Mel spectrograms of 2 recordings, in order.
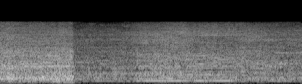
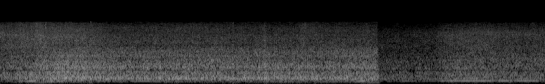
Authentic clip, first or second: second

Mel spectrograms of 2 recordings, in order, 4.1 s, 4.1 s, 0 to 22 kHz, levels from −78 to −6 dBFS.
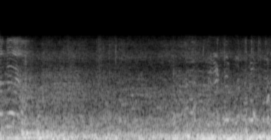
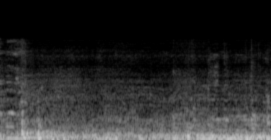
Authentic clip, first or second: first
